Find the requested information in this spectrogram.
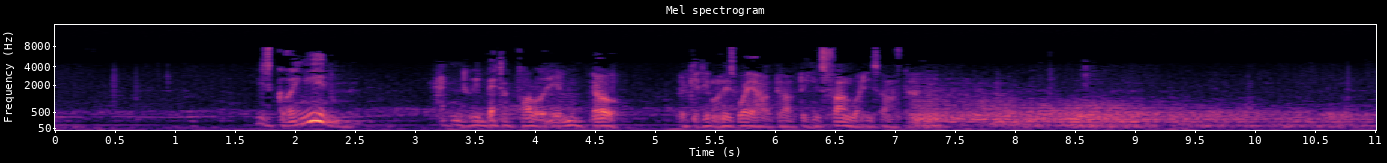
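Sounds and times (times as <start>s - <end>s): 
speech: 1.7s - 2.6s, 3.2s - 8.2s
distant thunder rumbling before a storm: 7.1s - 10.9s.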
